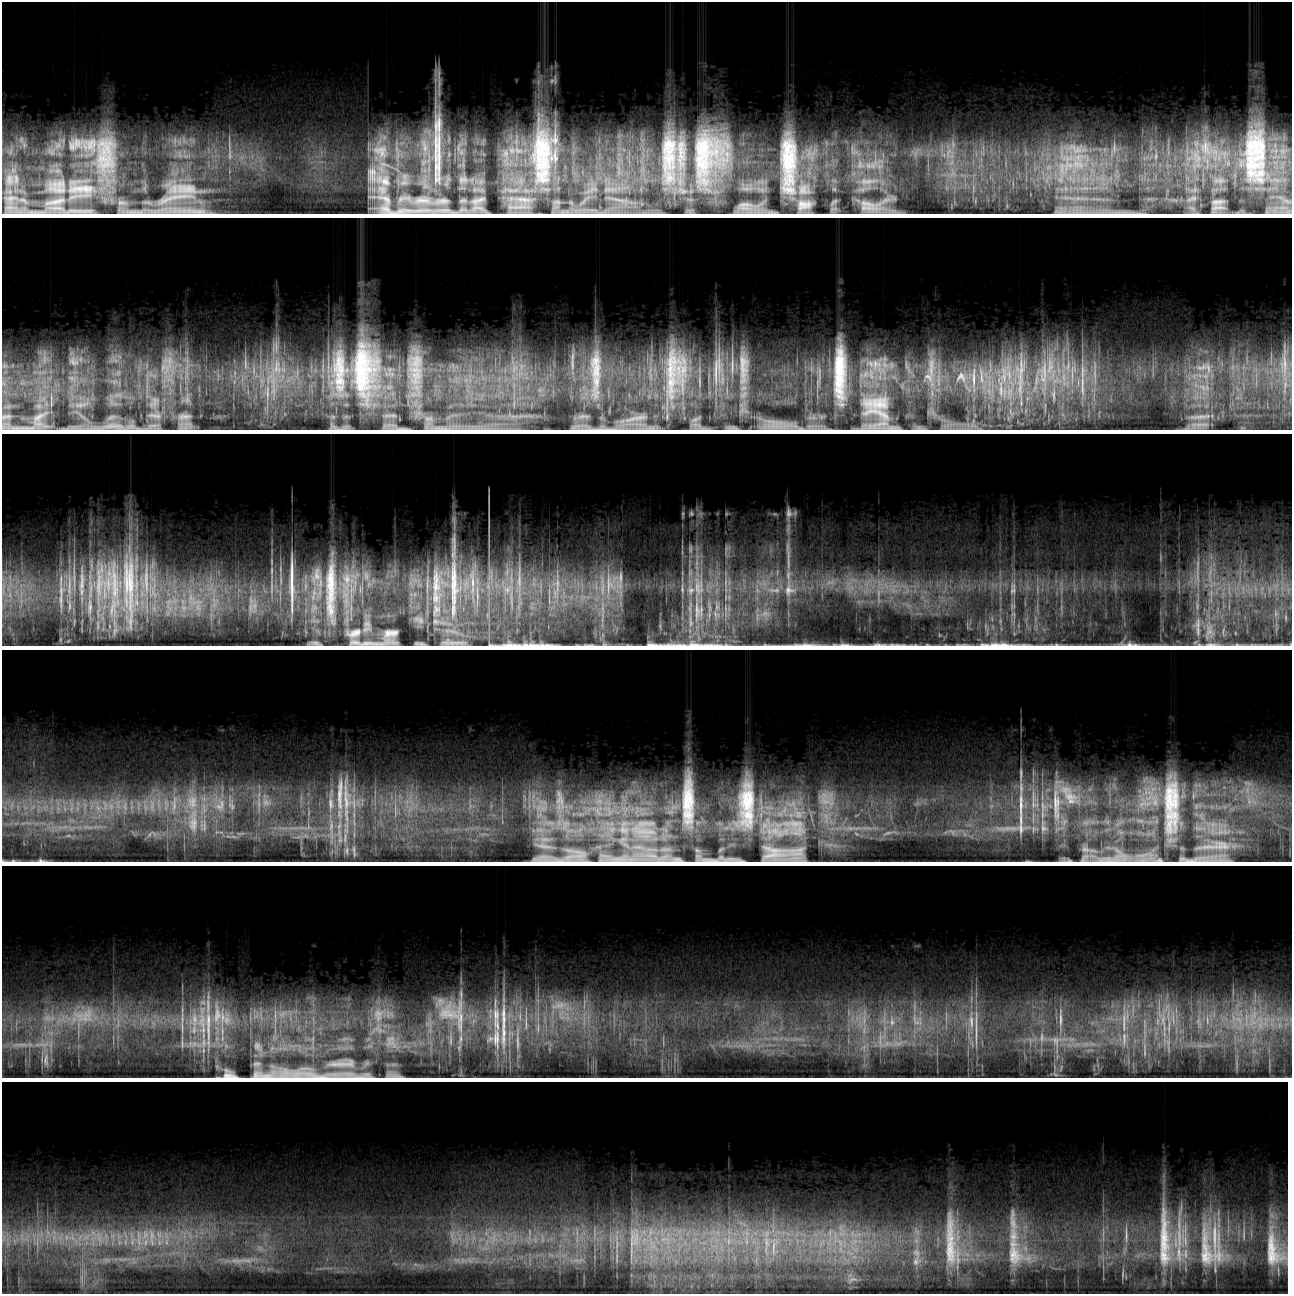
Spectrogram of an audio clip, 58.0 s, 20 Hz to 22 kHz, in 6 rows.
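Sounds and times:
kayak paddle thumps: 0:23.0 - 0:29.4
faint waterfowl calls: 0:54.5 - 0:58.0.

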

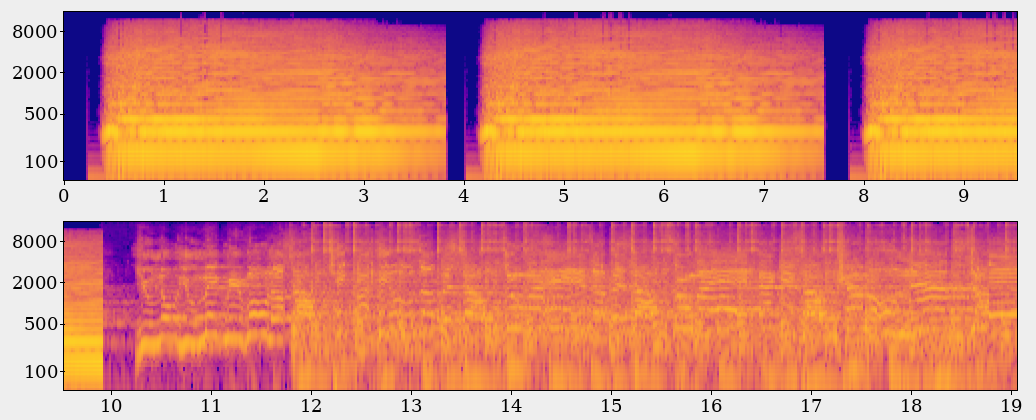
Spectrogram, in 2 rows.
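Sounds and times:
goal horn blasts: 0:00.4 - 0:10.0.

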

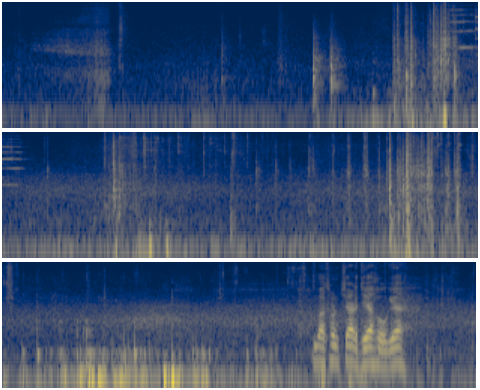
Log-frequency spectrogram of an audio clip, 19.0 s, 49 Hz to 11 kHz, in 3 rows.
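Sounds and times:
door handle and lock clicking: 0:05.2 - 0:07.0, 0:07.7 - 0:12.7
falling run of high tones: 0:06.0 - 0:06.8
keys jangling: 0:07.7 - 0:13.0, 0:15.6 - 0:17.0.

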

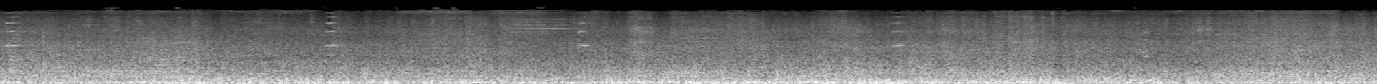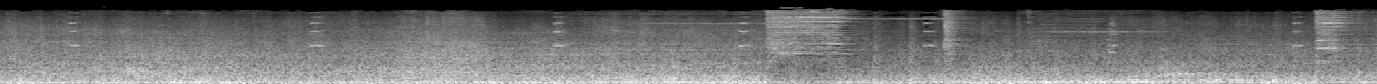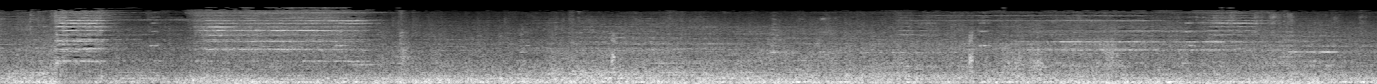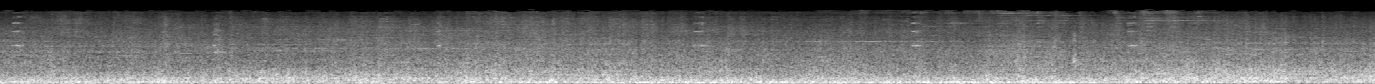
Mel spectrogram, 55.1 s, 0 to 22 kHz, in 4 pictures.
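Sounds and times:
train wheel squeals: 0:00.0 - 0:00.3, 0:03.2 - 0:03.5, 0:05.2 - 0:06.4, 0:08.9 - 0:09.2, 0:14.4 - 0:14.7, 0:16.8 - 0:17.1, 0:19.3 - 0:25.7, 0:26.7 - 0:27.4, 0:28.1 - 0:31.4, 0:36.4 - 0:41.7, 0:48.2 - 0:51.8, 0:52.6 - 0:53.2
freight train rumbling past: 0:00.0 - 0:55.0.

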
